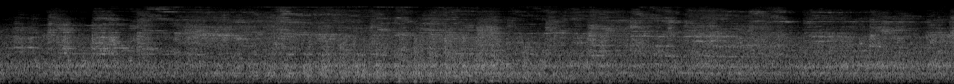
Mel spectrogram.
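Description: Freight train cars rolling steadily past on a curve, their wheels squealing against the rail over a continuous rumble of rolling stock.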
